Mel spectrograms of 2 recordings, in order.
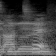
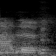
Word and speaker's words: Atif: And we felt like, there's nobody more powerful than Atif, nobody has a more powerful voice than Atif. So it's Atif, not Atif.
